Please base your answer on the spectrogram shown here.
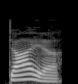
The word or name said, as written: daia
